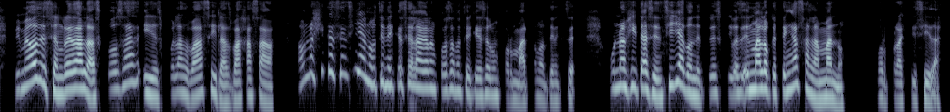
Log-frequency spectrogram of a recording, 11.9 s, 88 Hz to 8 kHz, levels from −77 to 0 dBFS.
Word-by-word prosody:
primero 255 Hz, +10 st, +4 dB
desenredas 225 Hz, -, +5 dB
las 155 Hz, -8 st, +4 dB
cosas 260 Hz, +8 st, -4 dB
y 185 Hz, -2 st, -1 dB
después 170 Hz, +3 st, -6 dB
las 190 Hz, -2 st, -3 dB
vas 175 Hz, +5 st, +1 dB
y 195 Hz, -, -2 dB
las 135 Hz, -3 st, -2 dB
bajas 155 Hz, +3 st, -1 dB
a 135 Hz, -2 st, +2 dB, 0.3 s
a 255 Hz, -, -9 dB
una 385 Hz, +6 st, -4 dB
hojita 450 Hz, +2 st, -4 dB
sencilla, 420 Hz, +2 st, -4 dB
no 285 Hz, -5 st, -2 dB
tiene 265 Hz, -4 st, -2 dB
que 265 Hz, +2 st, -6 dB
ser -, -, -2 dB
la 240 Hz, -, +4 dB
gran 230 Hz, -1 st, +1 dB
cosa, 205 Hz, +2 st, -6 dB
no 205 Hz, -, -7 dB
tiene 185 Hz, -3 st, -6 dB
que 170 Hz, -1 st, -4 dB
ser 180 Hz, -, -3 dB
un 170 Hz, 0 st, -7 dB
formato, 150 Hz, -1 st, -5 dB
no 150 Hz, -3 st, -9 dB
tiene 145 Hz, +1 st, -9 dB
que -, -, -35 dB
ser -, -, -8 dB, 0.4 s
una 235 Hz, +4 st, +2 dB
hojita 235 Hz, -1 st, +2 dB
sencilla 205 Hz, -, +1 dB
donde 175 Hz, -5 st, -1 dB
tú 185 Hz, -, -10 dB
escribas, 190 Hz, -1 st, -6 dB
es 210 Hz, -, 0 dB
más 220 Hz, 0 st, +7 dB
lo 225 Hz, -, +5 dB
que 190 Hz, -, -3 dB
tengas 220 Hz, +8 st, -1 dB
a -, -, +1 dB
la 155 Hz, -6 st, +2 dB
mano, 150 Hz, -5 st, +2 dB, 0.4 s
por 155 Hz, -4 st, -10 dB
practicidad. 145 Hz, 0 st, -5 dB
195 Hz, 245 wpm, -25 LUFS, 160-240 Hz, 0.4 s, más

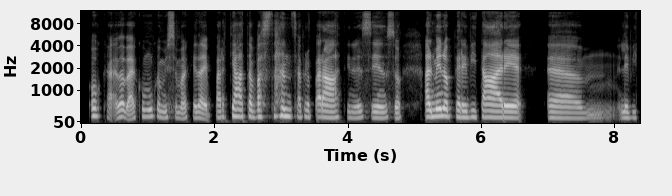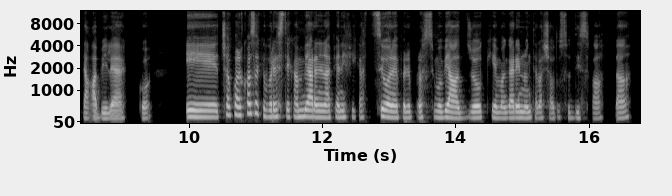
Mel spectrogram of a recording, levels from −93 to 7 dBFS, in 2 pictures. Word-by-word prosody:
Okay, 225 Hz, 0 st, -3 dB
vabbè 200 Hz, +1 st, +2 dB
comunque 210 Hz, 0 st, -4 dB
mi 180 Hz, 0 st, -5 dB
sembra 165 Hz, -5 st, -5 dB
che 175 Hz, -, -5 dB
dai, 170 Hz, -3 st, +1 dB
partiate 205 Hz, +3 st, 0 dB
abbastanza 205 Hz, +1 st, 0 dB
preparati 190 Hz, -2 st, +2 dB
nel 170 Hz, +1 st, -5 dB
senso, 175 Hz, -2 st, -2 dB, 0.3 s
almeno 215 Hz, +2 st, +7 dB
per 200 Hz, -3 st, 0 dB
evitare, 185 Hz, -2 st, +5 dB, 0.3 s
ehm, 165 Hz, -, -4 dB
l'evitabile 170 Hz, -, -4 dB
ecco. 80 Hz, -, -11 dB, 0.5 s
Ehm, 195 Hz, -1 st, +2 dB
c'è 255 Hz, +7 st, -4 dB
qualcosa 295 Hz, +4 st, -1 dB
che 225 Hz, -, -7 dB
vorreste 200 Hz, 0 st, -3 dB
cambiare 200 Hz, 0 st, +1 dB
nella 185 Hz, -1 st, +1 dB
pianificazione 190 Hz, 0 st, -1 dB
per 175 Hz, -1 st, -5 dB
il 175 Hz, -, -5 dB
prossimo 180 Hz, 0 st, -6 dB
viaggio 175 Hz, 0 st, +1 dB
che 175 Hz, -, -5 dB
magari 170 Hz, +1 st, -1 dB
non 170 Hz, 0 st, -2 dB
ti -, -, -20 dB
ha -, -, -10 dB
lasciato 170 Hz, 0 st, -11 dB
soddisfatta? 170 Hz, +1 st, -12 dB
185 Hz, 130 wpm, -22 LUFS, 170-200 Hz, 0.5 s, almeno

